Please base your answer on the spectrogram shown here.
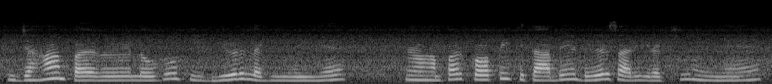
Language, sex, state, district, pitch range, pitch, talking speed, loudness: Hindi, female, Bihar, Darbhanga, 190-230 Hz, 200 Hz, 130 wpm, -25 LUFS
